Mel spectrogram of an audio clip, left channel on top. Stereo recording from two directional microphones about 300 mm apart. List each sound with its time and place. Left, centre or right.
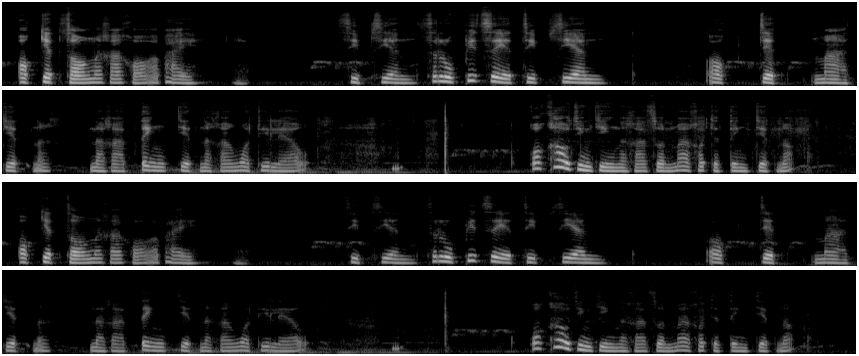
0.1 s a woman's voice: centre
13.6 s a woman's voice: centre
